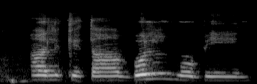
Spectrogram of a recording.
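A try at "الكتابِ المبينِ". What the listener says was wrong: حرکت آخری پڑھیں، ابھی روکے نہیں، الکتاب المبین. تو دیکھیں یہ حمزۃ الوصل لکھنے میں آیا، پڑھنے میں نہیں.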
